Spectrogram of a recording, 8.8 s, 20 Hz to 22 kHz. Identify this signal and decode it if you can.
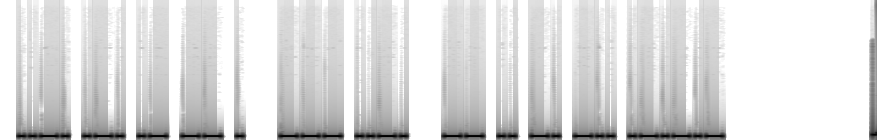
Morse code, heard as a keyed tone, about 22 wpm, 700 Hz. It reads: FRAME OF MIND.
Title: Sentences from Top 1000 Words - Review Part 6 - 22wpm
